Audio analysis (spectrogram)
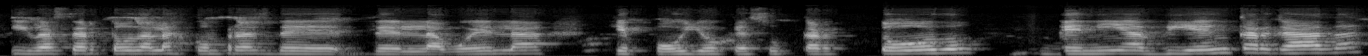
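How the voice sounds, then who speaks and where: A woman's voice: on the high side, fairly even intonation, moderate pace, dull audio. A woman casually telling personal anecdotes in a class discussion, in a chatty storytelling way.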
